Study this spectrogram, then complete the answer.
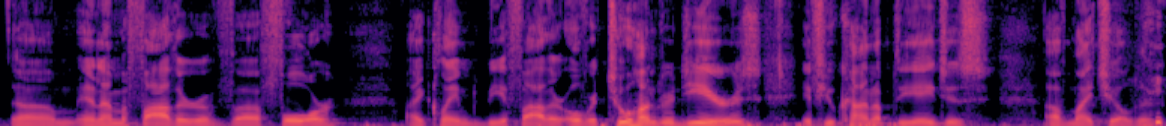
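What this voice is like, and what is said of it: Great Lakes American accent. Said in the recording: “people accuse me of being from Chicago ... It is an accent that I believe it goes from Wisconsin and all the way through Chicago and Buffalo and Rochester”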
